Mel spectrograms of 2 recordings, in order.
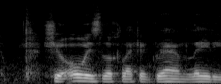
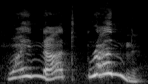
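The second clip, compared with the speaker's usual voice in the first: slow, high-pitched protest; protesting boy; much slower than usual. A narrator's reading. Boy protesting to his sister, lightly voiced indignation. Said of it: "Charlie protested".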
